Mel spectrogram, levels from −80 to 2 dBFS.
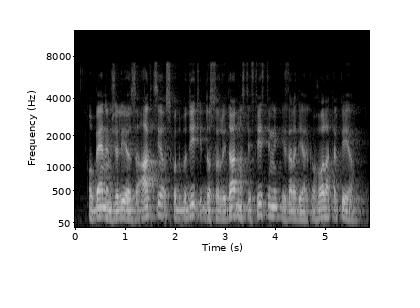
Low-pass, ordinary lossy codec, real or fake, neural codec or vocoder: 7.2 kHz; none; real; none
